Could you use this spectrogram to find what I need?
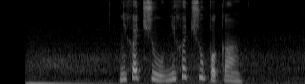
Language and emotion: Russian, angry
